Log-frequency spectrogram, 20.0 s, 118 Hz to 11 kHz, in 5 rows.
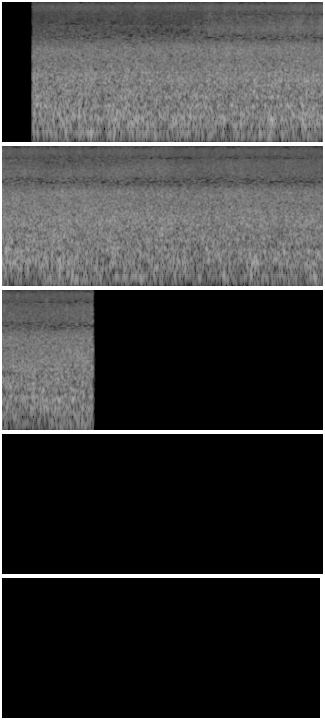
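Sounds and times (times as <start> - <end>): storm water rushing: 0.4 - 9.2.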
